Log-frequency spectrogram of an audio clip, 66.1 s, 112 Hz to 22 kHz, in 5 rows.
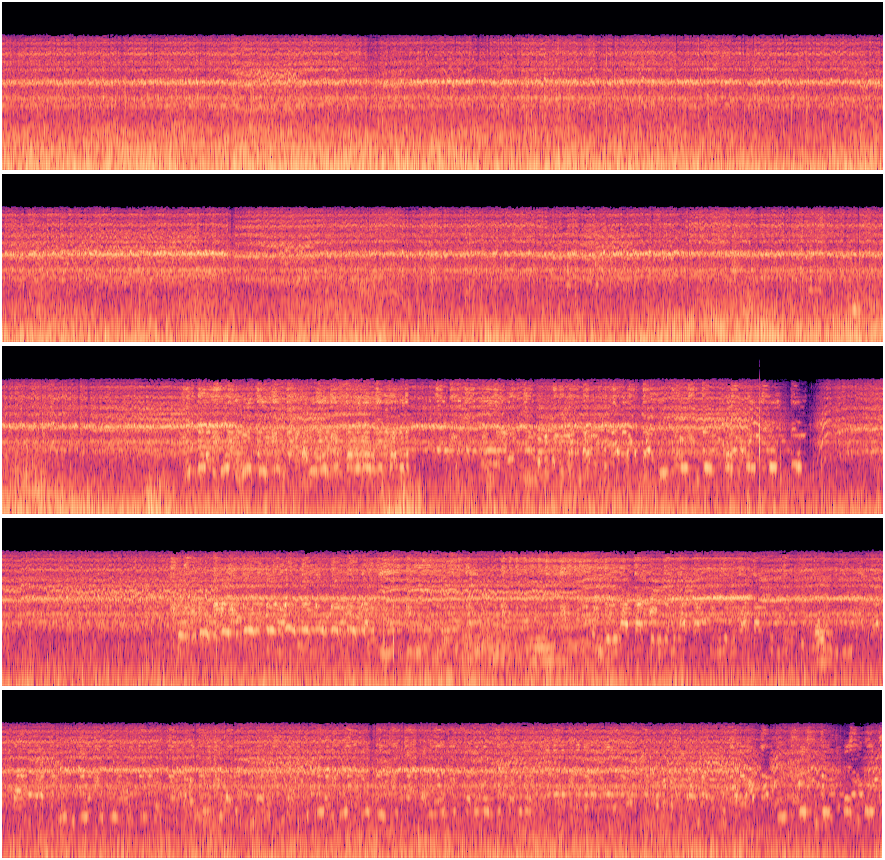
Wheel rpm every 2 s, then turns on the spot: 230, 230, 220, 230, 230, 230, 220, 210, 210, 230, 230, 220, 230, 230, 220, 220, 220, 220, 200, 120, 210, 220, 230, 210, 220, 220, 230, 230, 230, 230, 220, 210, 90.
none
